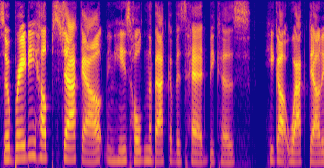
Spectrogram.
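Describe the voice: Plain reading aloud with ordinary pitch variation fills this clip.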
